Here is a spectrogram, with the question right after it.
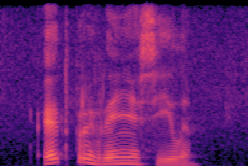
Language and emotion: Russian, neutral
